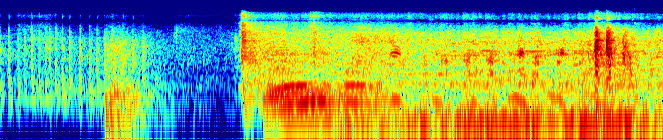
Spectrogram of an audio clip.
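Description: A Harley-Davidson Street Glide motorcycle engine cranks briefly, then catches and settles into a steady, close rumble, with people talking over it.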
